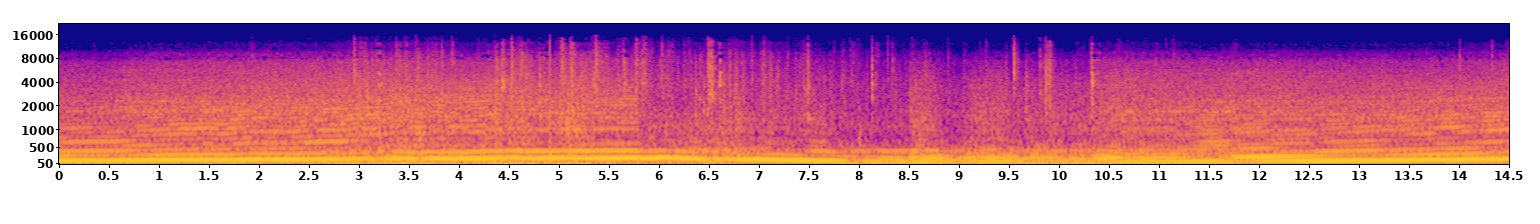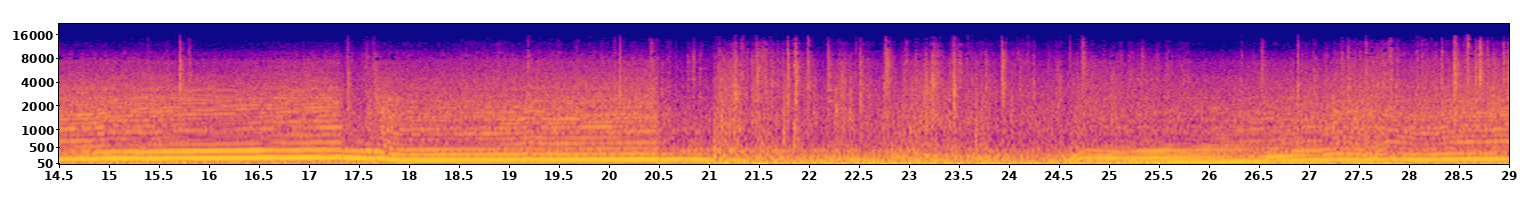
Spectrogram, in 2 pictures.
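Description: Honda Civic EG4's four-cylinder engine heard from inside the cabin under racing load: revs climb steadily in each gear, fall away when the driver lifts and brakes, and drop sharply once at a gear change. Scattered clicks and rattles from the car run through the middle stretches.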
